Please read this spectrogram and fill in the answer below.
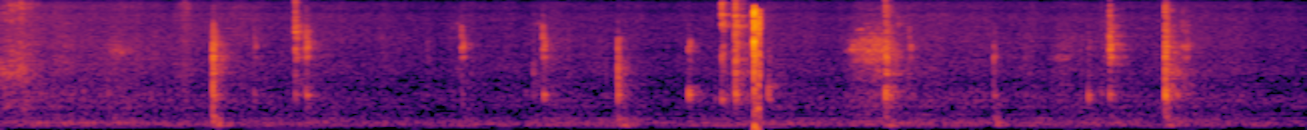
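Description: Irregular clicks and taps of a computer keyboard and mouse, about a dozen scattered strokes with a quick cluster of sharper clicks midway and another near the end.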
